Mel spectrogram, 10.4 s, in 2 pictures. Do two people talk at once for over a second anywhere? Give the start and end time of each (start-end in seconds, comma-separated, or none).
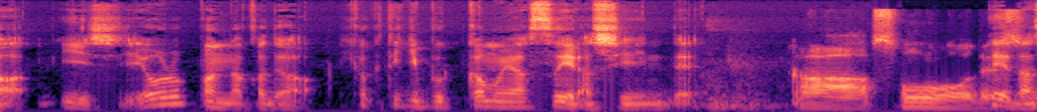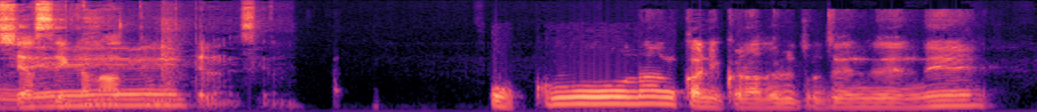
4.9-6.2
